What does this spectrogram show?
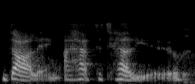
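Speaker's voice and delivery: put-on slow, drawn-out British accent. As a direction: imitate a friend's English accent, unhurried. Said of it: "a different level of English accent".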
